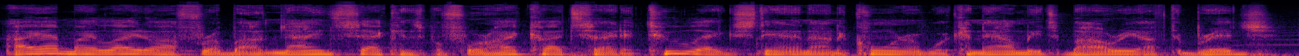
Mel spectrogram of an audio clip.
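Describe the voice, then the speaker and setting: An actor playing a world-weary, streetwise New York cab driver, narrating a noir audio drama in a wry, hard-boiled way with a gravelly, husky voice. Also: male voice, medium pitch, steady tone, a little fast, darkish tone.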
